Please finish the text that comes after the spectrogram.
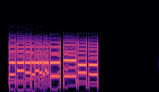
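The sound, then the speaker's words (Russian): A quick run of about a dozen electronic touch-tone beeps as a phone number in Moscow is dialed, clear, with short gaps between tones, then silence and a brief faint blip at the end. “Времени остается всего лишь на один звонок, последний звонок. И звонить мы будем в Москву”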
